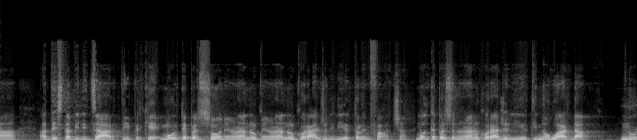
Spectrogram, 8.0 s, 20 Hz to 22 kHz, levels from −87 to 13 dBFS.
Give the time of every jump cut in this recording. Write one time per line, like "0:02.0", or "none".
0:03.2
0:05.2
